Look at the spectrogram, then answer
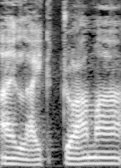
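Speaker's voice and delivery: ordinary delivery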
